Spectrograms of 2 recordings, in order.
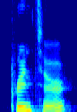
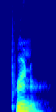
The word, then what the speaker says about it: printer: We don't say printer. We say printer.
